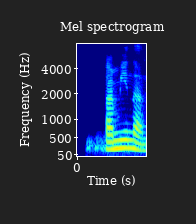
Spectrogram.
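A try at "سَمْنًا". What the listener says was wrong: Samnan minyak. Mimnya sukun.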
